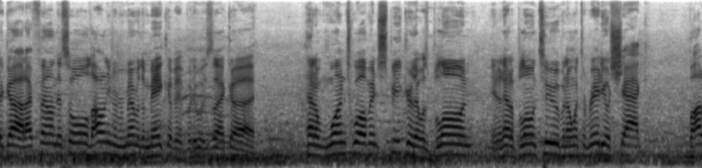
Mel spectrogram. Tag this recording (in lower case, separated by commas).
speech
